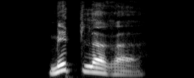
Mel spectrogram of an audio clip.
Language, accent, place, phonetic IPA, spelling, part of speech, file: German, Germany, Berlin, [ˈmɪtləʁə], mittlere, adjective, De-mittlere.ogg
- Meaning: inflection of mittlerer: 1. strong/mixed nominative/accusative feminine singular 2. strong nominative/accusative plural 3. weak nominative all-gender singular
